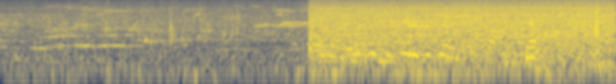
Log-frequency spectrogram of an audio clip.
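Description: Faint voices at first, then about three seconds in a sudden cut to a steady, loud rushing of falling water from the tropical biome's waterfall, with voices over it.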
